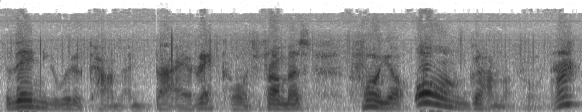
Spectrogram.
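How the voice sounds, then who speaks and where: A woman's voice: low-pitched, big pitch swings, moderate pace, darkish tone, breathy edge, dull audio, heavily acted. An actress playing a kindly, motherly immigrant shopkeeper's wife, coaxing and fond in a radio drama. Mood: kindly, encouraging.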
